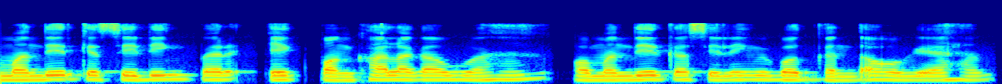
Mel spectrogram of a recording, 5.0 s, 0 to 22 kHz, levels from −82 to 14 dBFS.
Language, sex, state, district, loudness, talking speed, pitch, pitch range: Hindi, male, Jharkhand, Palamu, -18 LUFS, 225 wpm, 155 Hz, 145-155 Hz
